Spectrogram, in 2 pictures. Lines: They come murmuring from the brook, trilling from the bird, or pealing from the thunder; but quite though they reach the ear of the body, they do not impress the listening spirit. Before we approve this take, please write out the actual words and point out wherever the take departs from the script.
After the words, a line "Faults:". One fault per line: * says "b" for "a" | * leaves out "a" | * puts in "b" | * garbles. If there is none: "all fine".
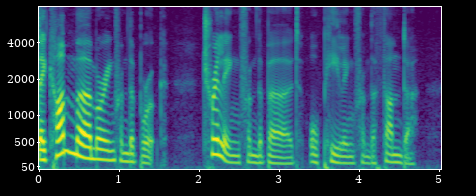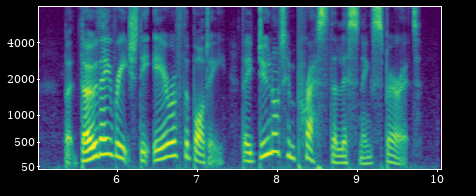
They come murmuring from the brook, trilling from the bird, or pealing from the thunder; but though they reach the ear of the body, they do not impress the listening spirit.
Faults:
* leaves out "quite"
